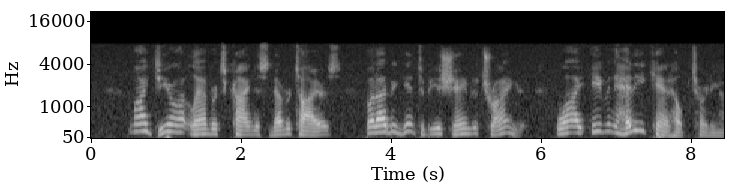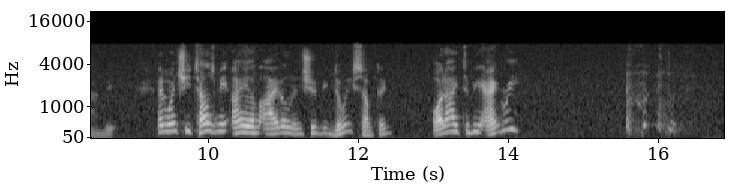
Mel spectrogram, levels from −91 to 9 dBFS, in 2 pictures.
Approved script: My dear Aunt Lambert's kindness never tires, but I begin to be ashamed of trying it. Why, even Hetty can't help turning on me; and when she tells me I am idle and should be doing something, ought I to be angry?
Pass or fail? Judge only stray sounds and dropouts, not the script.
fail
